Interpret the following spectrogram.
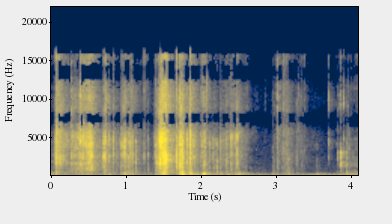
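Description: Foil trading-card pack wrapper being torn open and crinkled, a run of crackling rips over about two and a half seconds, the loudest tear about one and a half seconds in.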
